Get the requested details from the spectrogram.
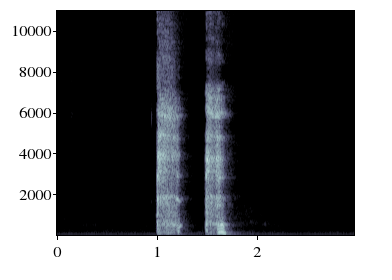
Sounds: Cough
